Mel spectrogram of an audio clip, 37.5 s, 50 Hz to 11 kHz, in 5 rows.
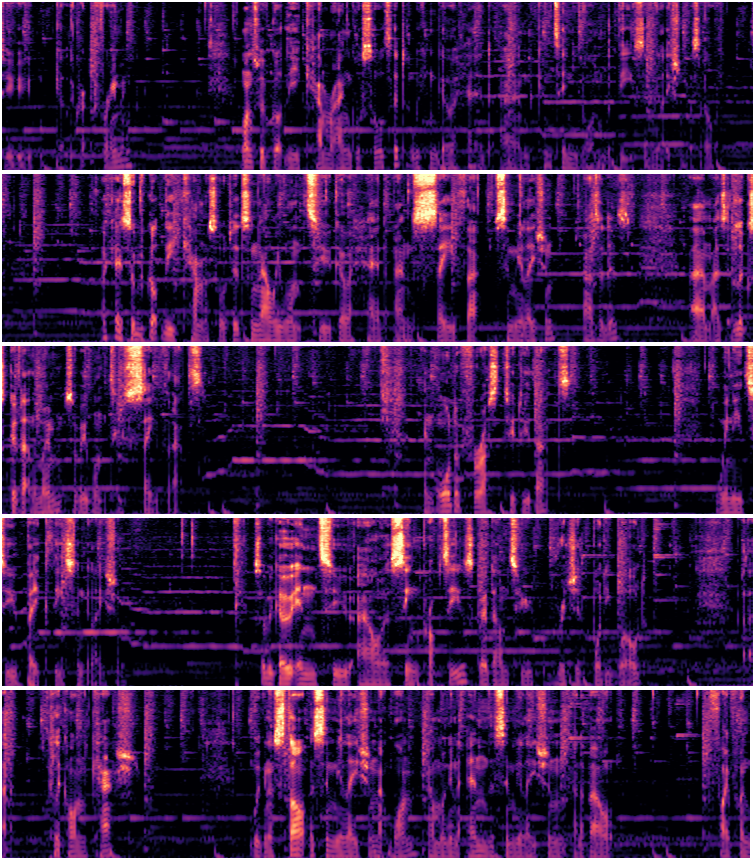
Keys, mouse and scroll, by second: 0.4-1.6 scroll down 1, 1.6 ctrl+alt+KP_0, 2.4-3.5 scroll up 10, 3.5 middle click, 4.0-4.4 scroll down 4, 4.4-7.9 middle drag, 7.9 KP_0, 8.2 space, 13.0 space, 14.7 click, 16.5 scroll up 2, 19.5 space, 27.3 click, 29.1-32.2 drag, 32.3 click, 32.8-35.4 scroll down 3, 35.4-37.5 drag.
